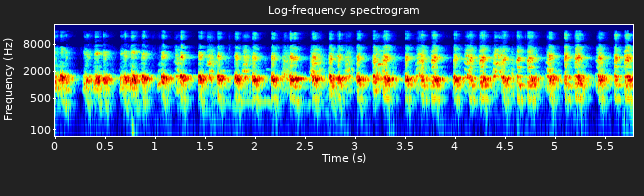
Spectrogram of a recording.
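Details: Hunting chukar partridge from Muminobod giving dense, grating clucks strung closely together in a continuous, slightly uneven rhythm.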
